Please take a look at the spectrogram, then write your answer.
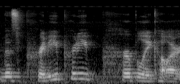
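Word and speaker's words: PRITI: So it looks like this, and it's just like this pretty purpley color.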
